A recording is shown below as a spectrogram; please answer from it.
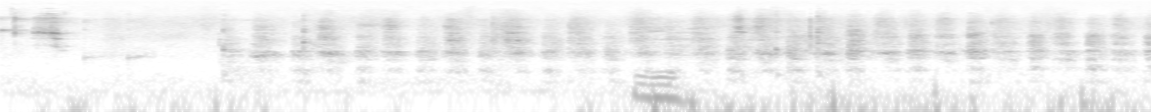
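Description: A Labrador going into labor pants rapidly and steadily, close and loud, while a person speaks softly to her.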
